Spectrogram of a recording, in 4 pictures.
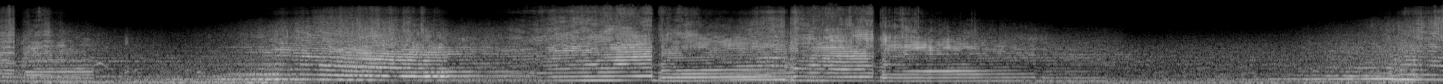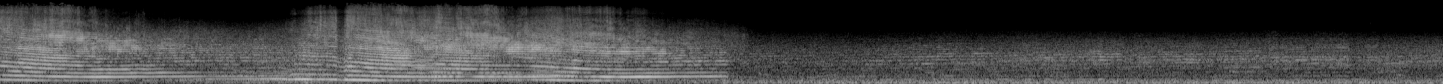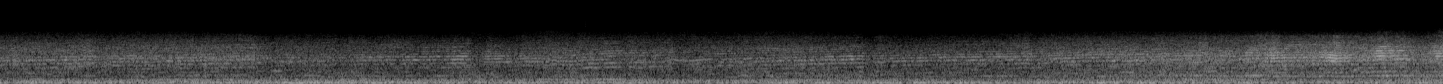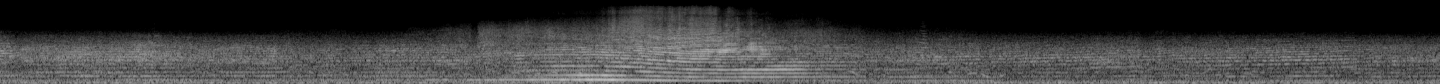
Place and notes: Castle Donington, UK - British Motorcycle Grand Prix 2003 ... 250 ...
British Motorcycle Grand Prix 2003 ... 250 qualifying ... one point stereo mic to mini-disk ... commentary ... time approx ...
Derby, UK, 12 July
